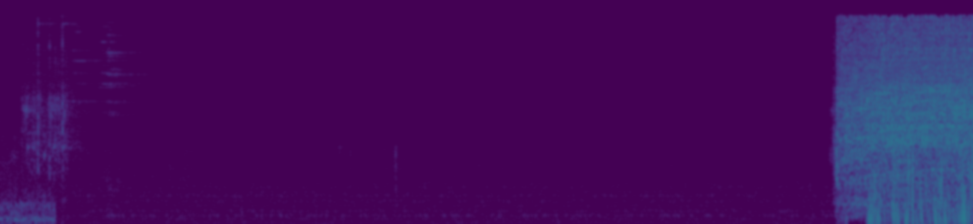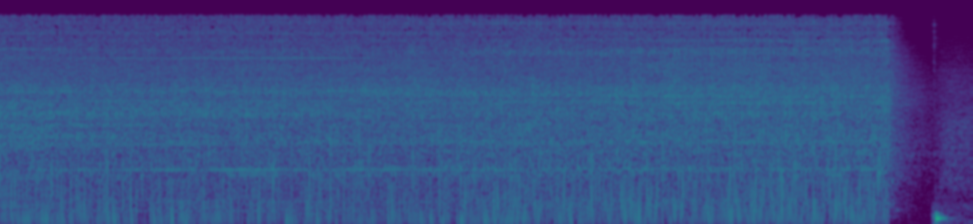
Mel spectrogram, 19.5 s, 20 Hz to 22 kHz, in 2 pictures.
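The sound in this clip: A maxed-out Milwaukee M18 impact wrench drives a grade 12.9 bolt: after a long quiet stretch with faint knocks, loud, dense rapid hammering runs steadily for about ten seconds, then cuts off abruptly.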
